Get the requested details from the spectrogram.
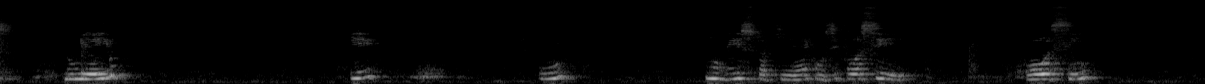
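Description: A young woman speaks calmly and clearly close by, in short phrases.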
